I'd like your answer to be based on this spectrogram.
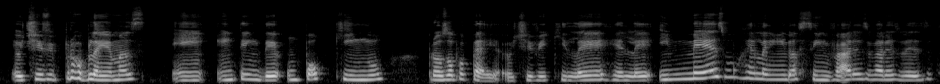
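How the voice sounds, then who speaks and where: A woman's voice: a little high, dark tone. A woman host teaching a podcast lesson on poetry. She explains step by step, drawing out sounds and syllables and turning to listeners with little asides. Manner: explanatory, addresses listeners directly with asides like "tá, gente?"; spells out rhymes and syllables slowly.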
